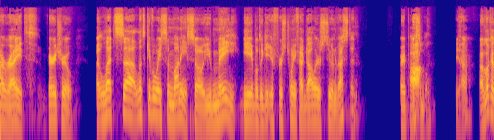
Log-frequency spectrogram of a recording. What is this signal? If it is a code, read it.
Speech in English. There is no code.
